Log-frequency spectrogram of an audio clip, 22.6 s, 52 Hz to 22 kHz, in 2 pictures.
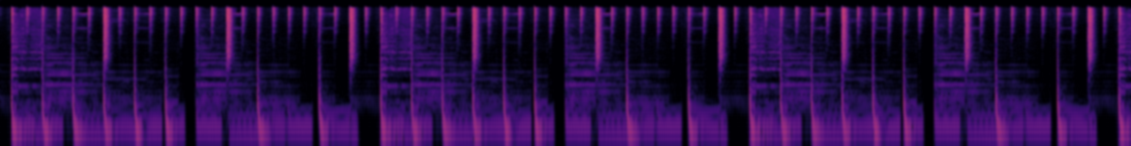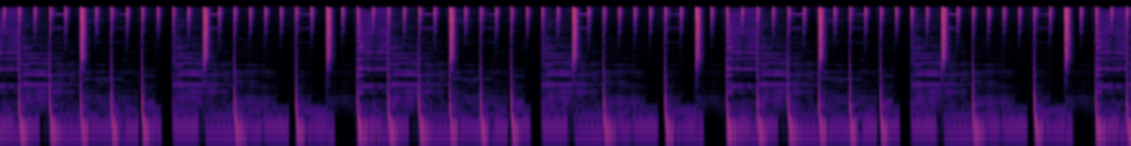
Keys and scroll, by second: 12.7 ctrl+-, 16.3 ctrl++, 22.0 ctrl++.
